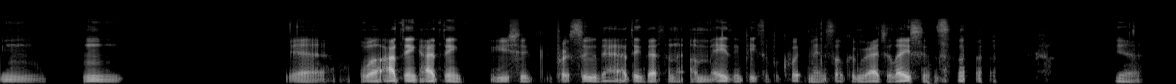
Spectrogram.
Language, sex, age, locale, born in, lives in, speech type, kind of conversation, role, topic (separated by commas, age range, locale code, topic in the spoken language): English, male, 45-49, en-US, United States, United States, conversation, unstructured, none, What is the best way to start a workout routine?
